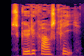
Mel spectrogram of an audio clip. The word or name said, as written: SKYTTEGRAVSKRIG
